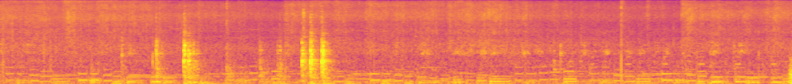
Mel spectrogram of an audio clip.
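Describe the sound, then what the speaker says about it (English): Spring onion and leeks sweating in a pan over medium-low heat, a steady soft sizzle with a few louder stirring clatters, close and without talk. "We'll add in our spring onion. And we're basically going to allow that to sweat out for just a little bit."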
